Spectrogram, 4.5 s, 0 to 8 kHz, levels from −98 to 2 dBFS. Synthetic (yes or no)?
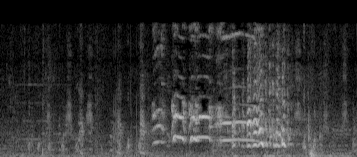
no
